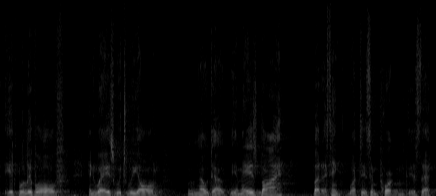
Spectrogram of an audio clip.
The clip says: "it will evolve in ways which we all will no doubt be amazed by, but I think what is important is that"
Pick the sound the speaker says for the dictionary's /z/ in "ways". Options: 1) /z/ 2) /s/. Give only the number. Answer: 1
